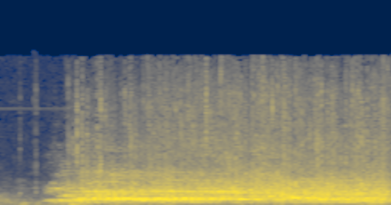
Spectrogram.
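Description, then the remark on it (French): Applause from the opposition in a parliament chamber breaks out after a brief quiet moment as deputies vote to suspend discussion of a bill, swelling into steady, sustained clapping from many hands with some voices mixed in, holding loud to the end. “Les députés votent la suspension des discussions sous les applaudissements de l'opposition.”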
